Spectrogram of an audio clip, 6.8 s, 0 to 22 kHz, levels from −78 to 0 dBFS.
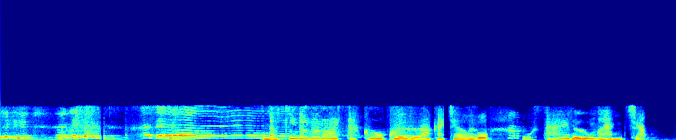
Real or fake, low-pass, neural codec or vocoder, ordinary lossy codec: fake; 5.4 kHz; codec, 16 kHz, 1 kbps, X-Codec, HuBERT features, trained on general audio; none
